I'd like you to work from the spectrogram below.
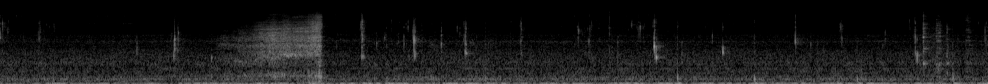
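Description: Spicy rigatoni carbonara chewed close to the mic during a tasting, with soft wet bites and mouth sounds in an irregular rhythm and a brief louder crunchy rustle early on.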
